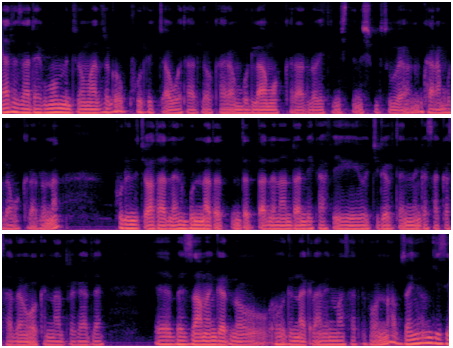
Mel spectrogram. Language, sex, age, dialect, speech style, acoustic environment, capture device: Amharic, male, 25-34, Ethiopia - Gojjam, focused, nature, mobile / Linux / Chrome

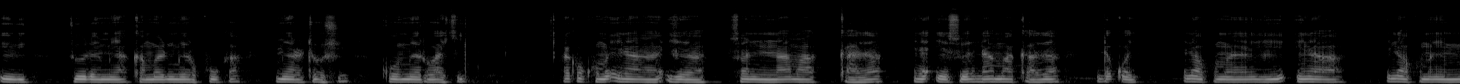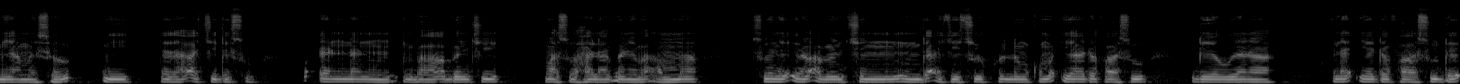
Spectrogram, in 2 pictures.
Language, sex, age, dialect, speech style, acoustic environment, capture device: Hausa, male, 25-34, Nigeria - Kano, focused, silence, mobile / Linux / Chrome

